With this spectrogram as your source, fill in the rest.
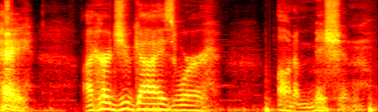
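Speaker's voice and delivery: rough, gruff man's voice. Narrating a man who approaches the players and speaks, gruff man's voice. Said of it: "in a voice not quite as handsome as uh, ... but just as gruff".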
